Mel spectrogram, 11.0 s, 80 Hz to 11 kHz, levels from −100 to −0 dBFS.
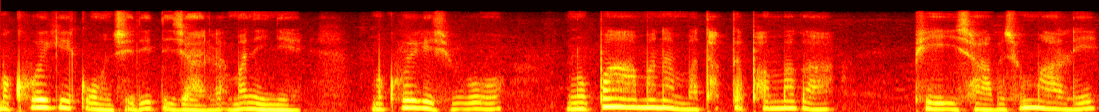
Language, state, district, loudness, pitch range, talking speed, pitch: Manipuri, Manipur, Imphal West, -21 LUFS, 165-200 Hz, 65 wpm, 175 Hz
